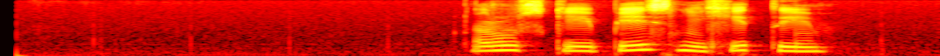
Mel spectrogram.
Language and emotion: Russian, neutral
